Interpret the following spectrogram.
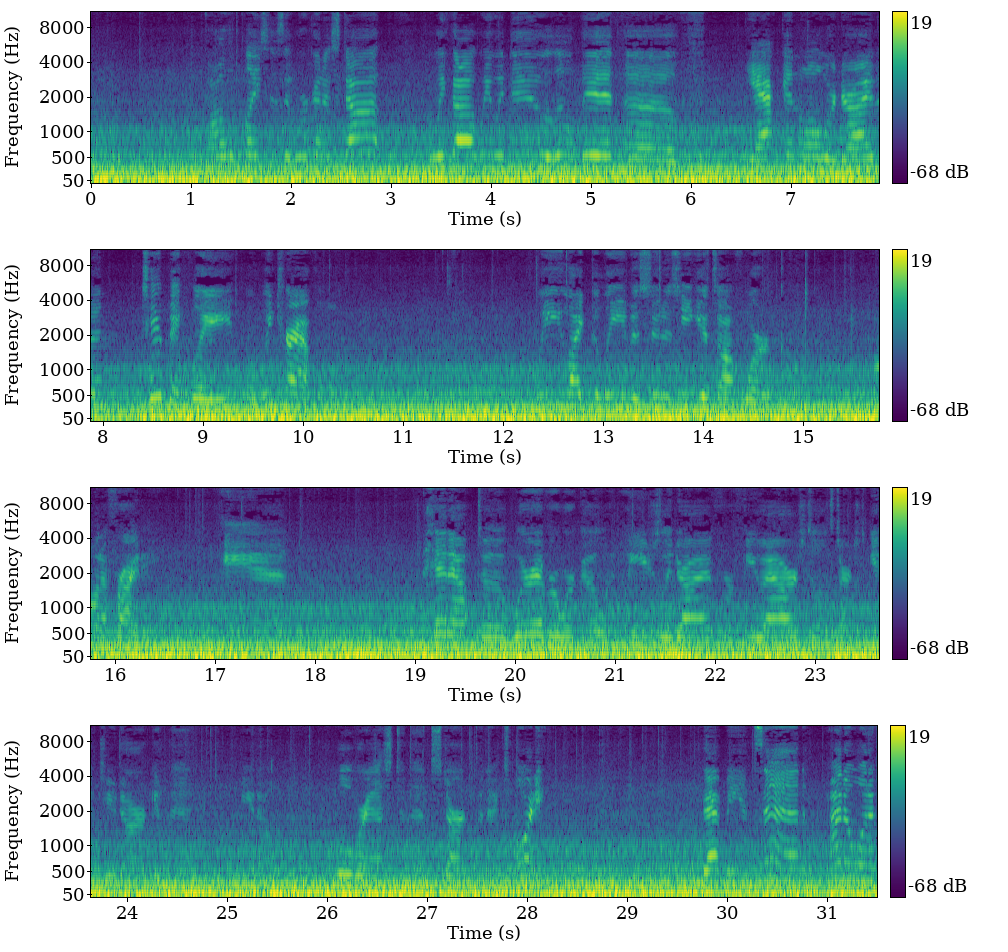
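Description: Steady road and engine rumble inside a moving truck's cabin, with a woman talking over it for most of the time.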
